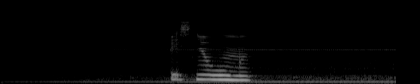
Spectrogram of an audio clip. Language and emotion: Russian, neutral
